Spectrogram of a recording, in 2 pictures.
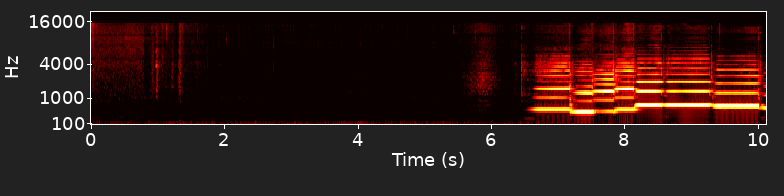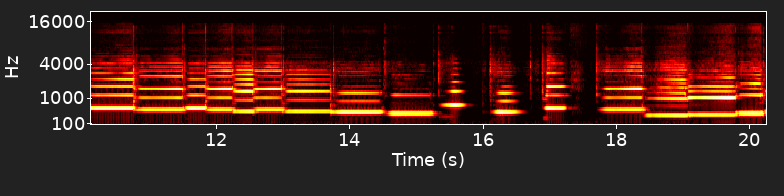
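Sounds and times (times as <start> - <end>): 
clarinet playing andante: 6.5 - 20.2.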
